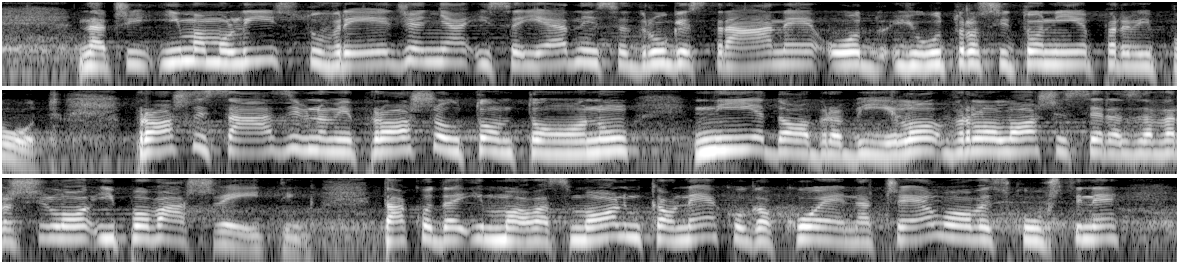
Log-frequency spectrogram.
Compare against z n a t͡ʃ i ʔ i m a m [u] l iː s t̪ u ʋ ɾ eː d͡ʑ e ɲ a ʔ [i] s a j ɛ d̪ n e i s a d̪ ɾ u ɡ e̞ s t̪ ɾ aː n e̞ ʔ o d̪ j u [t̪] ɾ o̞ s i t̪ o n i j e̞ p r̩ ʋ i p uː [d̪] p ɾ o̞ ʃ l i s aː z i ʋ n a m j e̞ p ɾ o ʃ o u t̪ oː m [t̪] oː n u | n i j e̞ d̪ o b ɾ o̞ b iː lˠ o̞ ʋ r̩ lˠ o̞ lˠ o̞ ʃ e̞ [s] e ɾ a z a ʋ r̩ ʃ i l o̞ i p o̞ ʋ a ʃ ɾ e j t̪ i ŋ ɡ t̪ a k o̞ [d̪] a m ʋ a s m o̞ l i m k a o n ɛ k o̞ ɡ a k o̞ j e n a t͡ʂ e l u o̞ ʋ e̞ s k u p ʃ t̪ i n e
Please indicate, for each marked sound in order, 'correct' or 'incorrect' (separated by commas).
incorrect, correct, correct, incorrect, correct, correct, correct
